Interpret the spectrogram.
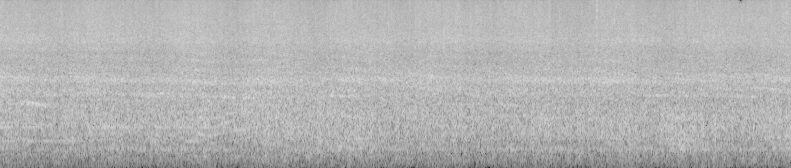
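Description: Passenger coaches of a train passing close by at high speed: a steady, loud rushing clatter of wheels on the rails.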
